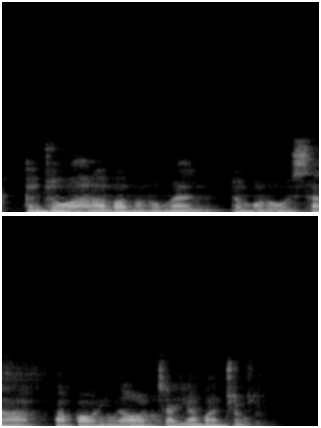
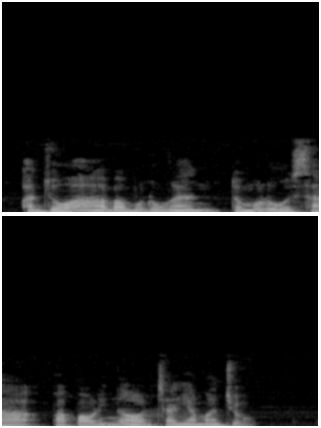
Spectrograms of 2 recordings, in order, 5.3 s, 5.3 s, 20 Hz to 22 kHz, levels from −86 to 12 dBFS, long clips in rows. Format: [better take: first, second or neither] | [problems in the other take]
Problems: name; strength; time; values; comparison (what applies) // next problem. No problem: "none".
second | noise reduction (neural mask model DeepFilterNet 3)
